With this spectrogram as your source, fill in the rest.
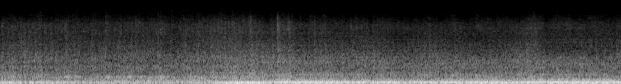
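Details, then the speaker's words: Freshly built RB28 billet-block turbo six (Garrett G42 1200 turbo, double Supertech valve springs, drive-by-wire ITBs) on first start, running through a temporary muffler; deep even rumble that settles after a couple of seconds — normal running. "okay so let's just fire this thing up and listen to it got a muffler at the moment it's probably not as loud as it would normally be but it's okay for being at home"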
